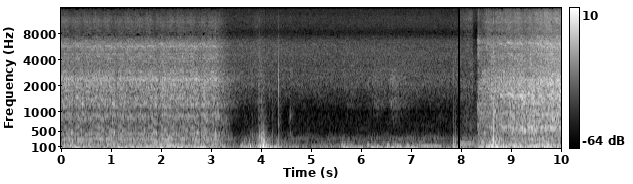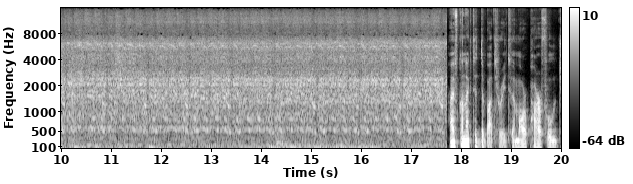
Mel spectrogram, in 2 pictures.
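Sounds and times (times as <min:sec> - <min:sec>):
diesel engine cranking by starter: 0:00.0 - 0:03.4, 0:08.3 - 0:17.8.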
